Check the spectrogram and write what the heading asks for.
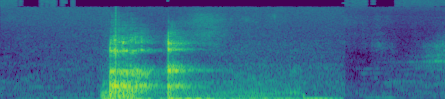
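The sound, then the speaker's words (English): A single long, loud belch bursts out, rumbling for about a second with a guttural, throaty rasp before cutting off into quiet, made while rating beers. “be discussing and rating these beers with these suds ratings, plus our own signature belching sounds accented with R's.”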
